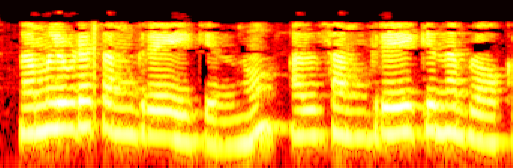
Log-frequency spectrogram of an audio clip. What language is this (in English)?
Malayalam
